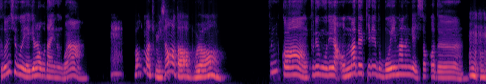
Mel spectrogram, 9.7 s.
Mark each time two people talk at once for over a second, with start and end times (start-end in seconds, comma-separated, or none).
none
